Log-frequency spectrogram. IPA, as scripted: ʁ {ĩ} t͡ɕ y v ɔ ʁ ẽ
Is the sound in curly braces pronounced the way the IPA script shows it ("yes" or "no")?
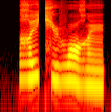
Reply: no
